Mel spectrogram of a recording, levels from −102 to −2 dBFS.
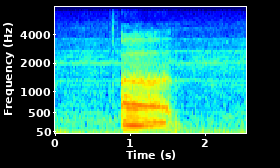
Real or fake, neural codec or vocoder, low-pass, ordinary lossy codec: fake; codec, 16 kHz, 2 kbps, FunCodec, trained on Chinese and English, 25 frames a second; 7.2 kHz; none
